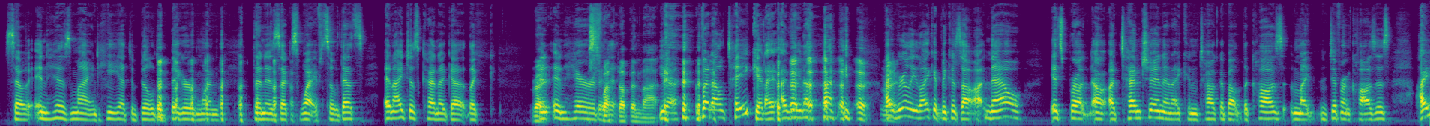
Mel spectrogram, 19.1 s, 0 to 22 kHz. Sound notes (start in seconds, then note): 2.1 laughing; 10.1 laughing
